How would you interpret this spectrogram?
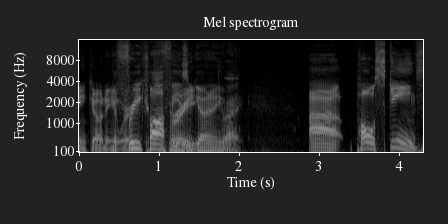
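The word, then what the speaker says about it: Paul Skenes: going free coffee uh Paul schemes is how you say his name the Pirates number one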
